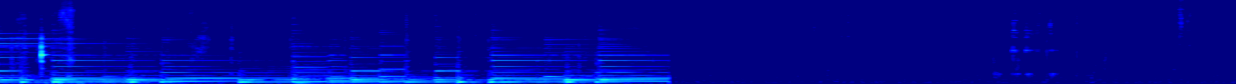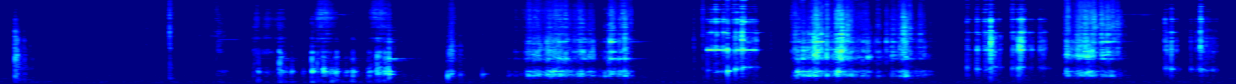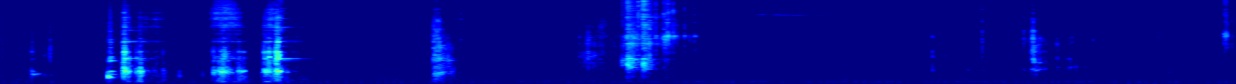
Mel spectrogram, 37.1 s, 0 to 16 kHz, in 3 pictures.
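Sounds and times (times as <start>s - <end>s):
metal cookware scraping and clinking: 15.0s - 17.0s, 17.6s - 18.8s, 19.5s - 24.4s, 25.9s - 27.8s.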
